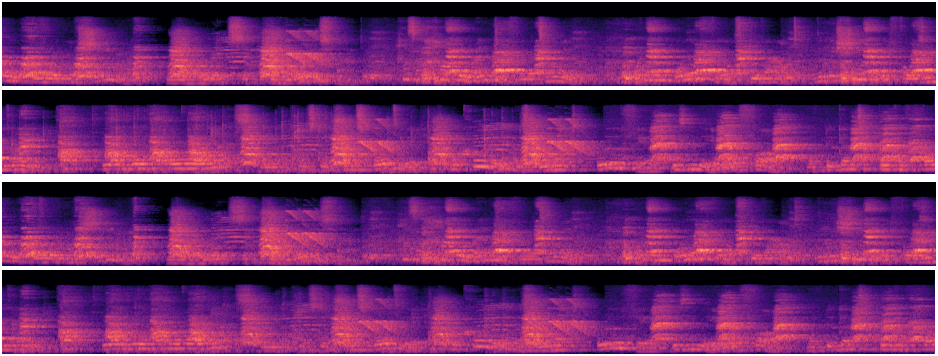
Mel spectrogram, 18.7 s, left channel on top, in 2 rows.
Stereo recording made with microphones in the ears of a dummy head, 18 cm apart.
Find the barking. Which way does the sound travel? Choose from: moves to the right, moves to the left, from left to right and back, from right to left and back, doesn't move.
moves to the left.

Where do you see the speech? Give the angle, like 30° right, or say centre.
40° left.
